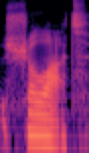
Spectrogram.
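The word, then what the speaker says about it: Xolotl: going to happen so I prepared this is shalot is how you say it let me mute the music for a second and bring up pronunciation on Google shalot shalot shalot let it's like a not like Lut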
